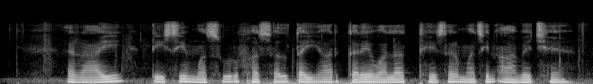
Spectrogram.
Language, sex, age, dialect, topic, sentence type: Maithili, male, 18-24, Angika, agriculture, question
